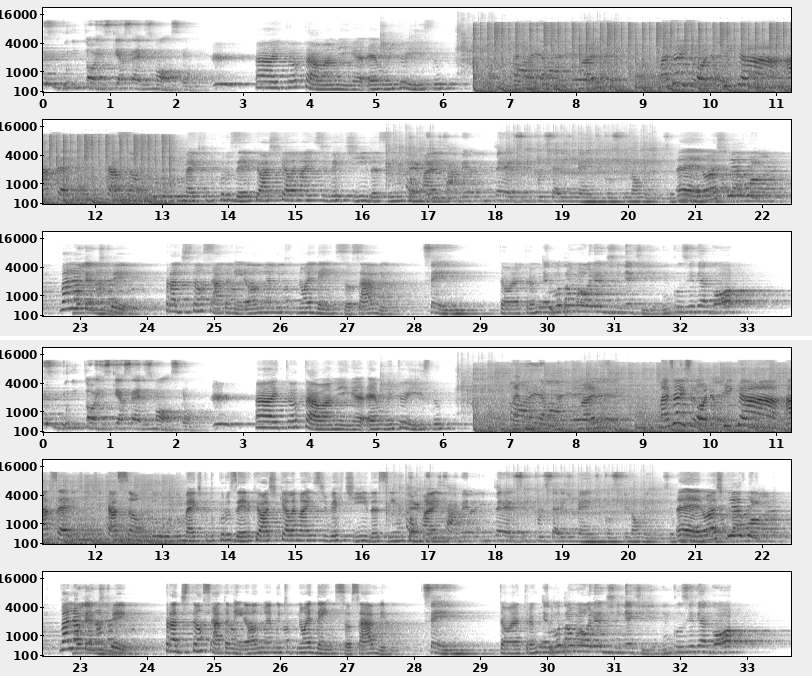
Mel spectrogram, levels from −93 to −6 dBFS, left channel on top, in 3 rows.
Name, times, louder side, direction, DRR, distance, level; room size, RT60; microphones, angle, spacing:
voice 1, 0.0-2.3 5.4-5.8 7.0-8.7 9.6-10.3 16.6-22.4 22.9-23.8 24.8-25.6 26.0-26.2 28.2-29.0 29.8-32.8, right 2 dB, 30° right, 1.4 m, -39 dB
voice 2, 2.5-2.9 3.2-6.0 7.0-7.7 8.0-8.5 9.2-17.3 20.7-22.0 22.7-23.8 24.3-27.7 29.3-30.1, right 4 dB, 80° right, 1.3 m, -34 dB
sound 1, 5.1-5.6 6.2-7.2 7.9-8.9 16.1-17.1 18.1-20.4, left 1 dB, 5° left, 5.3 m, -49 dB
sound 2, 6.4-13.2, left 2 dB, 65° left, 2.1 m, -36 dB
27.5 x 11.5 x 9.3 m
head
